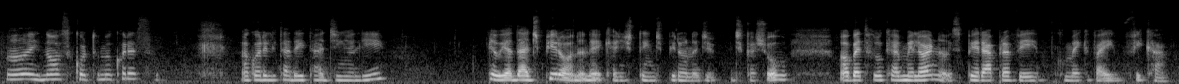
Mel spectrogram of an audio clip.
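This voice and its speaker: Young São Paulo woman, casual home vlog, chatty and emotional, slightly gravelly voice. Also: mid-range voice, steady tone, fairly quick, muffled recording. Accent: Brazilian Portuguese, São Paulo. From Brazil. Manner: chatty and emotional, often drops to a soft murmur. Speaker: vlogger. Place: home, indoors.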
